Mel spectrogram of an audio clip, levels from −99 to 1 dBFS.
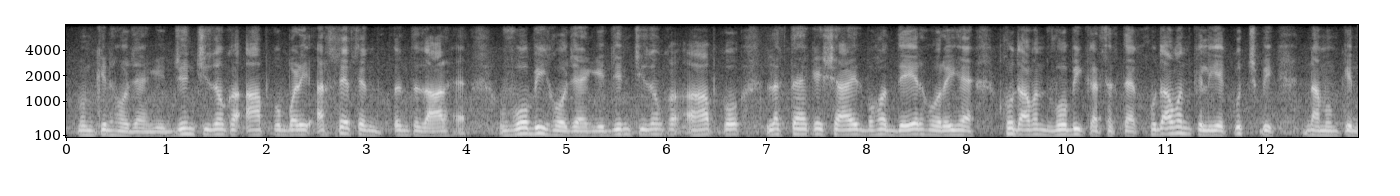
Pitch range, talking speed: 115-135 Hz, 210 wpm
